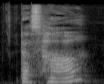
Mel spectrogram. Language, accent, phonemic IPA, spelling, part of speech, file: German, Austria, /haːr/, Haar, noun, De-at-Haar.ogg
- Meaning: 1. hair (a singular hair, not limited to the head) 2. hair (the totality of hair on someone's head)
